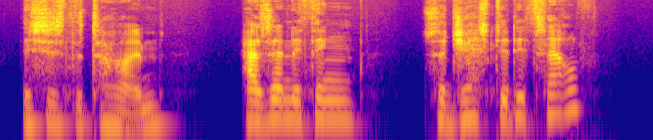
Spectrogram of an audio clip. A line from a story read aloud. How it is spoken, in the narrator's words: she said quietly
